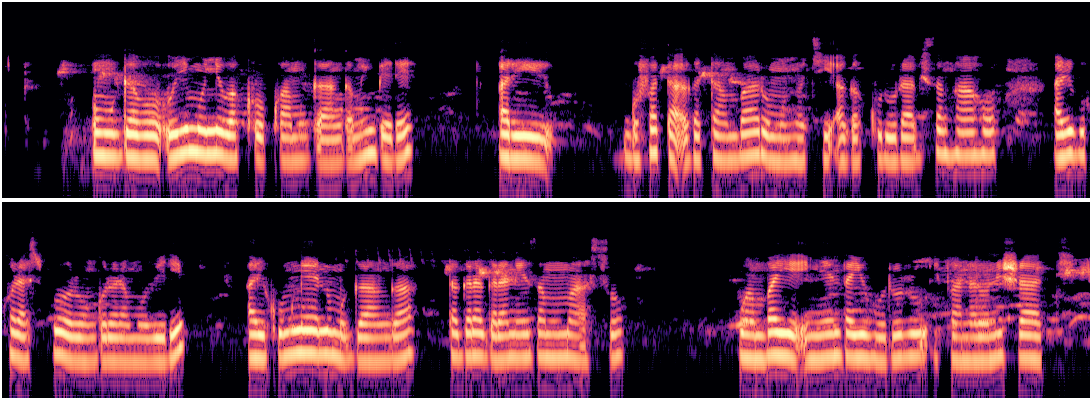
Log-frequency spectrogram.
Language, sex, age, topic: Kinyarwanda, female, 25-35, health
